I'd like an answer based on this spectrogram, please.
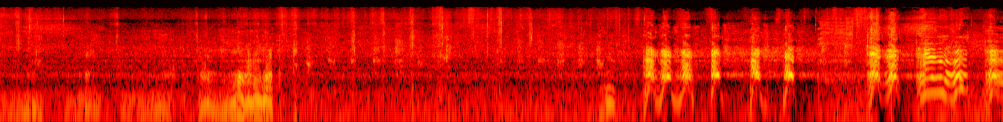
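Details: Dobermann named Magmar Von Der Burgstätte: low, wavering growl-like moans early on, then a burst of sharp, bright barks around the tenth to twelfth second, ending in quick yelping cries, with voices nearby.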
